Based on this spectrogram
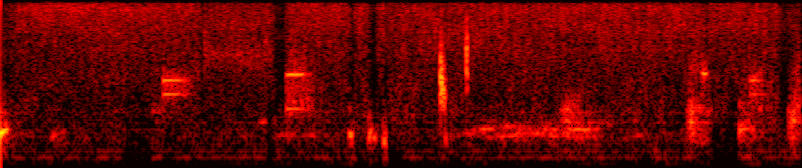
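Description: Telephone dialing tones sound during a call transfer, a few short, faint beeps irregularly spaced over a thin, narrow phone-line hiss.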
